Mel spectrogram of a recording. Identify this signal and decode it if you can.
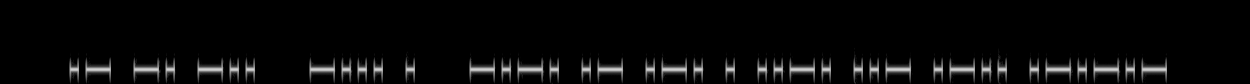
Morse code, heard as a keyed tone, about 15 wpm, 700 Hz. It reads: AND BE CAREFUL.
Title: Sentences from Top 1600 Words 15wpm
